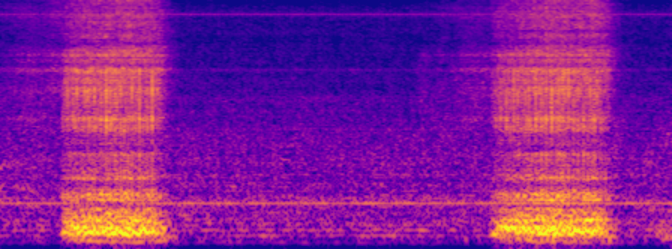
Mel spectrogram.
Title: Snoring Coyote Brothers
